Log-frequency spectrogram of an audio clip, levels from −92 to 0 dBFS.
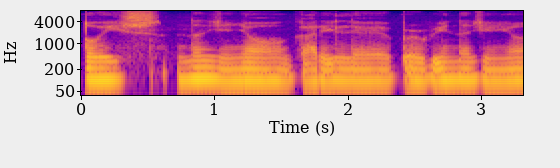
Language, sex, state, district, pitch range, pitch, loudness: Rengma, male, Nagaland, Kohima, 100-110 Hz, 105 Hz, -18 LUFS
